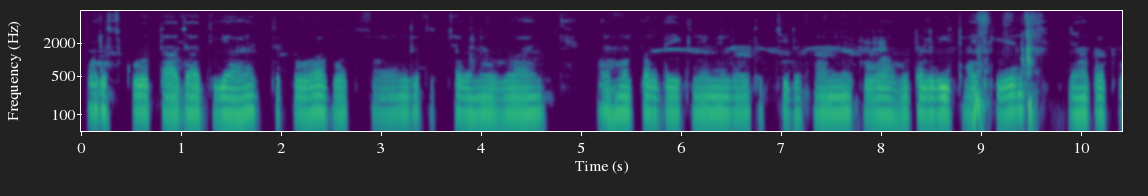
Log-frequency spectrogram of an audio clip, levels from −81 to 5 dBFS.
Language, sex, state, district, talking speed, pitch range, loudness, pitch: Hindi, male, Chhattisgarh, Korba, 145 wpm, 105-110 Hz, -30 LUFS, 105 Hz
